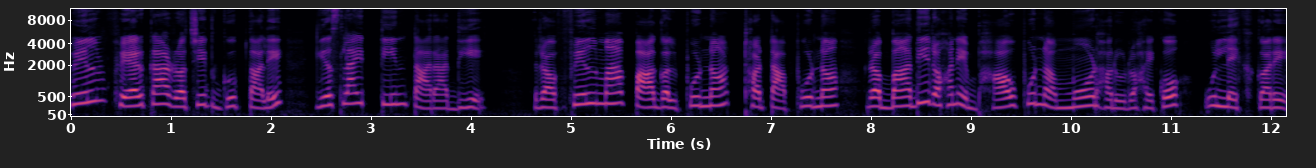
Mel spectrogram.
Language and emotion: Nepali, neutral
